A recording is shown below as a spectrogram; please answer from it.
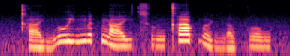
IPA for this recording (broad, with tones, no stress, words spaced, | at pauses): kʰaː˨˩jn̪uː˥jn̪ɵ˥t̚ŋaː˨j t͡sʰʊ˨ŋt̪ʰaː˥p̚wɵ˨˩ɥ ŋɐ˨˩w ko˨w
